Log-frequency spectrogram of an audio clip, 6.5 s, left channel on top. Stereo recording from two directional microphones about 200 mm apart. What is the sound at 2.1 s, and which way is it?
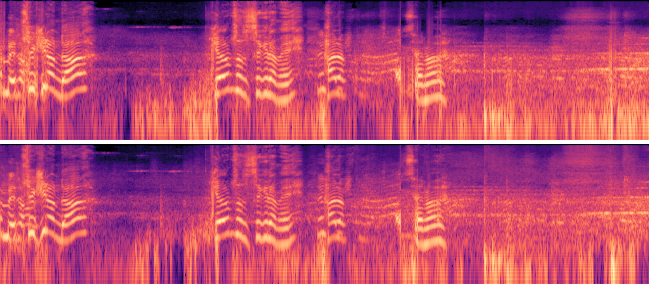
A woman's voice, 10° right (ahead or behind).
